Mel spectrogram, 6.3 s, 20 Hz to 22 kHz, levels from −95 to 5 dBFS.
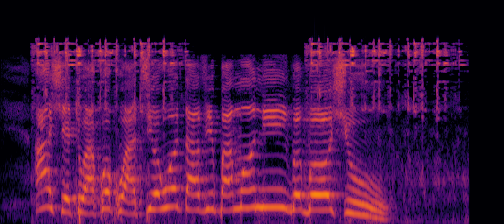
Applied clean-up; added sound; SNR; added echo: none; Keys jangling; 6 dB; none.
